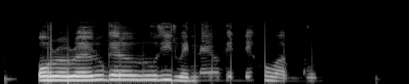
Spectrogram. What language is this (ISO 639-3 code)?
lug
